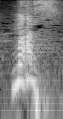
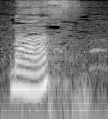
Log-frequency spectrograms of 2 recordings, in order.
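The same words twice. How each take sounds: First: The call sounds irritated and sharp. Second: The call sounds sweet and gentle.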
